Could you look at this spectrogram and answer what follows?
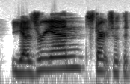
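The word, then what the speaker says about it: Jezrien: with a J their their name is pronounced like a y like yezen starts with a J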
